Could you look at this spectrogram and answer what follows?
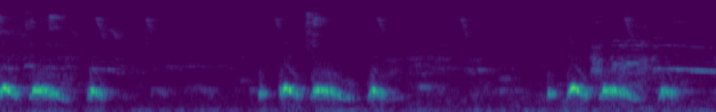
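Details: Spotted dove, called burung deruk or tekukur, calling to lure other doves into calling: low hoarse coos in phrases of three to four notes, with several-second pauses between phrases.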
